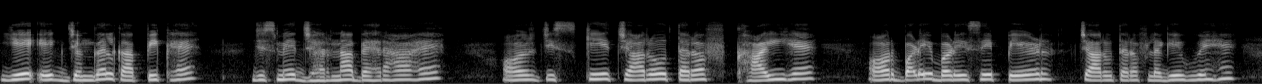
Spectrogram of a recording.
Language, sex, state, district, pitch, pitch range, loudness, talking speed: Hindi, female, Jharkhand, Jamtara, 215 Hz, 205-235 Hz, -18 LUFS, 130 wpm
